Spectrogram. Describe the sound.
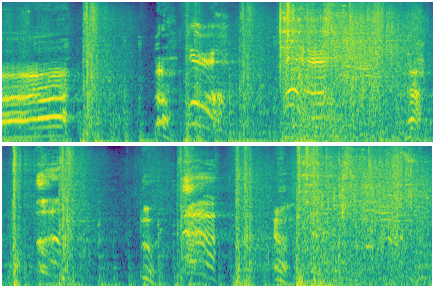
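Gunfire rings out in a dramatized shootout, with many sharp, booming shots in ragged bursts. Shouting voices mix in throughout.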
